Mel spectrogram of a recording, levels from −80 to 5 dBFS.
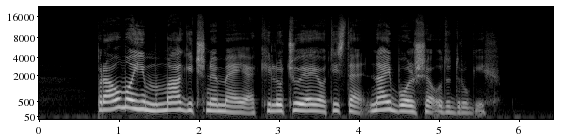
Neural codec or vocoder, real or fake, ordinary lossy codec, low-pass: none; real; none; 19.8 kHz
